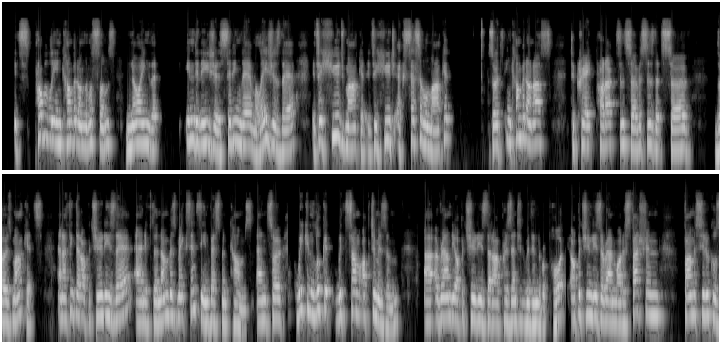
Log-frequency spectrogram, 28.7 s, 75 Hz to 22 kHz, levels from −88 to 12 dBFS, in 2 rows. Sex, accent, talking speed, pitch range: male, Australian, 165 wpm, 150-185 Hz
